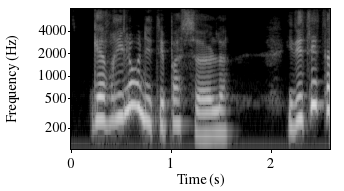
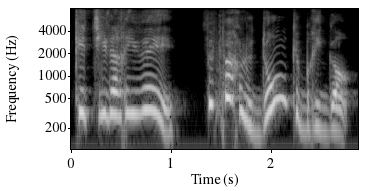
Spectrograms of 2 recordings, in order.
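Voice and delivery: urgent demand; 7 semitones higher, 5 dB louder than usual. Acted. Uncle demands an answer.

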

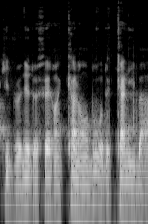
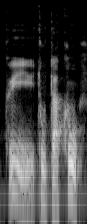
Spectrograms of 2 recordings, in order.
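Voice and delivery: plain reading voice

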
